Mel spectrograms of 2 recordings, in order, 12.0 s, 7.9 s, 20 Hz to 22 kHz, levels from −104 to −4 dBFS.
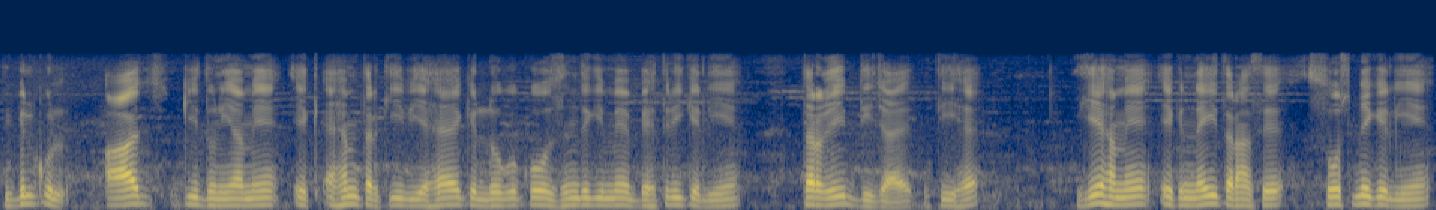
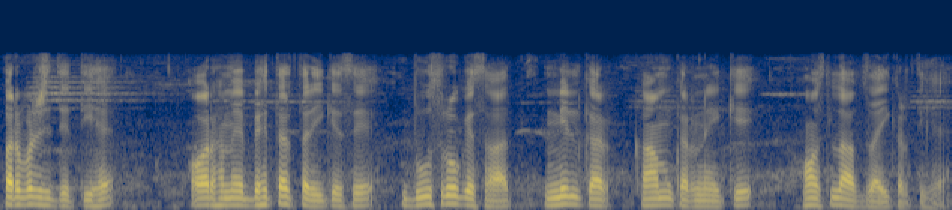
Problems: constant background noise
